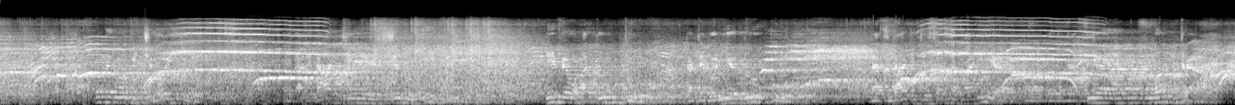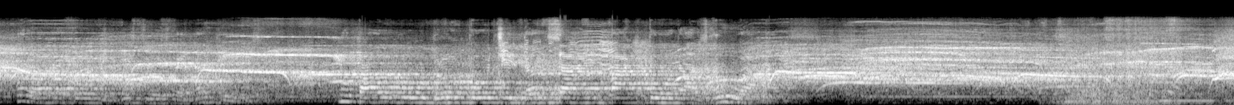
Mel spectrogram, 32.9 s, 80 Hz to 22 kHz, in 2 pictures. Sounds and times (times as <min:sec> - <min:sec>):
Speech: 0:01.2 - 0:02.8, 0:03.8 - 0:06.3, 0:07.3 - 0:10.7, 0:11.6 - 0:19.8, 0:21.0 - 0:26.7.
